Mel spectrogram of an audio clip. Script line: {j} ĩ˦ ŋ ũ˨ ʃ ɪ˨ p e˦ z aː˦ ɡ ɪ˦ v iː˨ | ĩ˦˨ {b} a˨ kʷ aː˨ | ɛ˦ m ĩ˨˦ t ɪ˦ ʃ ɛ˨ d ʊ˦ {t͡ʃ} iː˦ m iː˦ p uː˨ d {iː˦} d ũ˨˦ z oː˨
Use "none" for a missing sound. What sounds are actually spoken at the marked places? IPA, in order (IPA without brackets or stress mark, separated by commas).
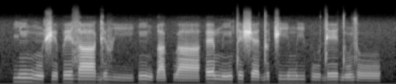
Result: j, ɡ͡b, t͡ʃ, eː˦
